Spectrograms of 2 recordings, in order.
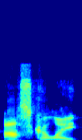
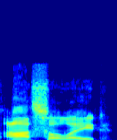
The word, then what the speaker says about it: oscillate: couple times plus I heard that person uh pronounced it osculate with a c with a a hard sounding C it's oscillate uh and it just means to move back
